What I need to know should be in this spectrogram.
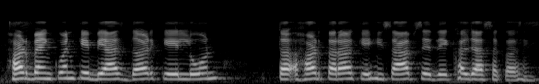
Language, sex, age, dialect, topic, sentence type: Magahi, female, 18-24, Western, banking, statement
